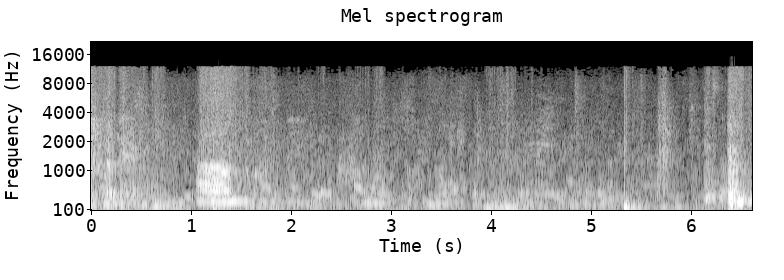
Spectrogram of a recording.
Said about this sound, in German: macht die Tür zu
